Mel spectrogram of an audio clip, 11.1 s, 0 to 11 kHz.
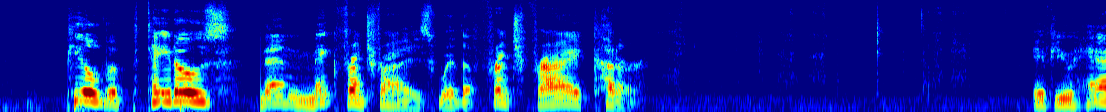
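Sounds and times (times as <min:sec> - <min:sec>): peeler scraping potato skin: 0:06.5 - 0:07.0, 0:07.6 - 0:09.8.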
